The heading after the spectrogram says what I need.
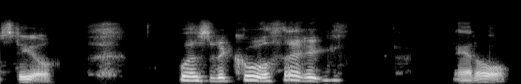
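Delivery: very high, halting speech through a yawn. Just woke up, commenting on an online feud over a friend, yawning. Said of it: "Sorry, I'm yawning".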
